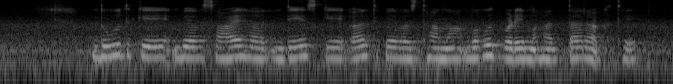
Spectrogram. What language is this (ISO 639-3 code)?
hne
